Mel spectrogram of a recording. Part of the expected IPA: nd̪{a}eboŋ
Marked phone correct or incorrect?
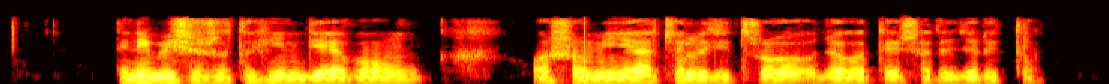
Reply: incorrect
